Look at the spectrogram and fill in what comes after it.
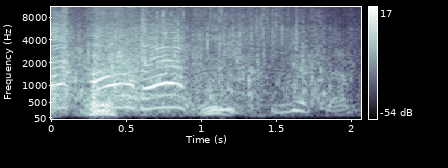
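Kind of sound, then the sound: nature, splashing water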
